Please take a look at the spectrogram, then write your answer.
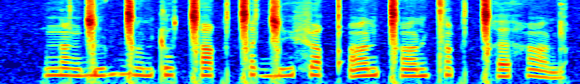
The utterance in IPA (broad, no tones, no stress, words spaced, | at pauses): nɑ̃ɡ͡ǀyɖɡ͡ǀɑ̃ɖ ʈu ǀaqǀɐ ɡ͡ǀyfy qʼãɖ ǀɑ̃ɖtʲə̃q ǀʰɐhɑ̃ɖ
